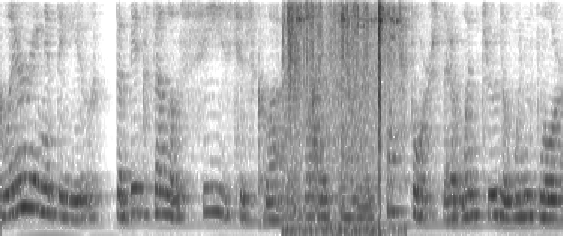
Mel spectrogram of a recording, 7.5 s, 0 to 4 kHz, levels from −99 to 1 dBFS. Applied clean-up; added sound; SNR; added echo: none; Keys jangling; -5 dB; reverberation time 0.6 s.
